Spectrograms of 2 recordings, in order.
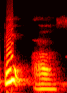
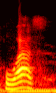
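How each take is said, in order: First: PÚAS split as PÚ-as, stress on the U; "púas" with a break after the stressed U; hiatus. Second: PÚAS run together as pu-ÁS, stress on the A; "púas" mispronounced with U glided into A; wrong diphthong. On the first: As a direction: say "púas" in two separate syllables, U stressed. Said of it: "yo digo púas". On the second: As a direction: say "púas" as one syllable, rising on the A. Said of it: "Yo no digo púas". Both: Shown as a demonstration.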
